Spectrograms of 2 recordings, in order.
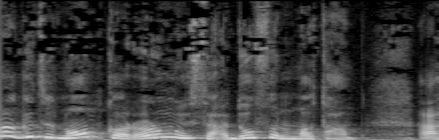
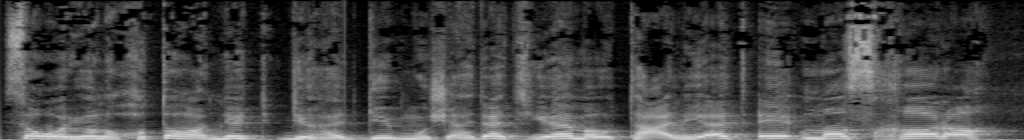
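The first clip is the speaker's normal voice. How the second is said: put-on jeering onlooker's voice; mocking bystander. Onlooker urging friends to film her for the net, gleefully mocking. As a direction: egg on the filming, slow and mocking. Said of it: "وناس تانية كانت بتصور".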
